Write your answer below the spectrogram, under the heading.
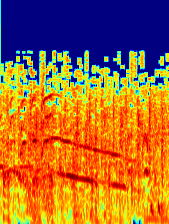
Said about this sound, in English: let us give them a heartfelt, a fireplace warmth round of applause, if we will.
